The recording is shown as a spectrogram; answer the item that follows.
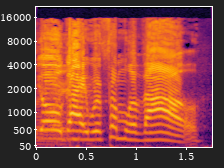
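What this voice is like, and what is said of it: Put-on Laval accent. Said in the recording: “Is this a Laval accent?... Can you not do accents?”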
